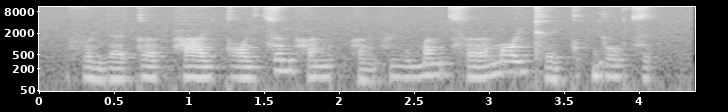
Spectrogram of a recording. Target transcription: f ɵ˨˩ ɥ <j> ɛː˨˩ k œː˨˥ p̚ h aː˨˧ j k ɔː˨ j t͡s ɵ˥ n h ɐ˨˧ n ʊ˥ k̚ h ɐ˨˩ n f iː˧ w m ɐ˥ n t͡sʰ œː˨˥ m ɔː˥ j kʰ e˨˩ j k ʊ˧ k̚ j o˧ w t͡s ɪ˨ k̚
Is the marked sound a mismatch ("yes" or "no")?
no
